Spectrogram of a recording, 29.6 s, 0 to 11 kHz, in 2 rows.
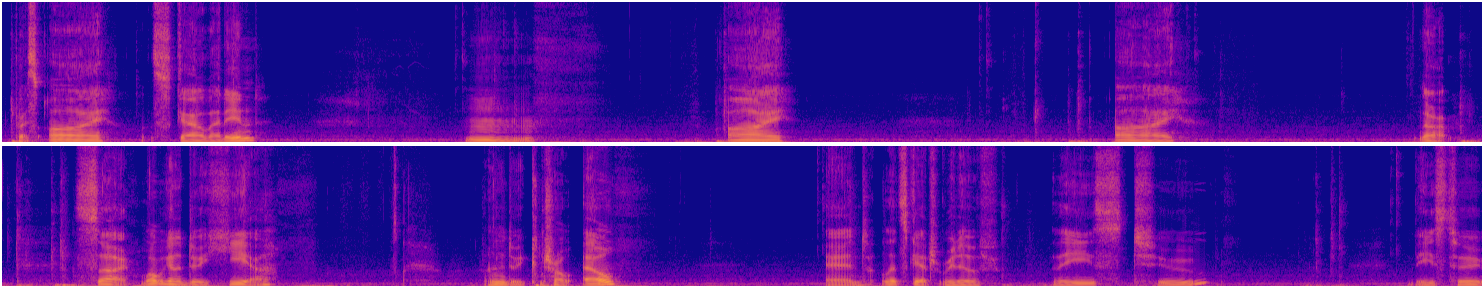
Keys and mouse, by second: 0.1 i, 5.0-7.2 drag, 7.2 i, 11.9-13.9 drag, 14.6 KP_3, 15.0 KP_1, 16.9 middle click, 20.1 ctrl+l, 26.0 click, 26.3 z, 27.8 z.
